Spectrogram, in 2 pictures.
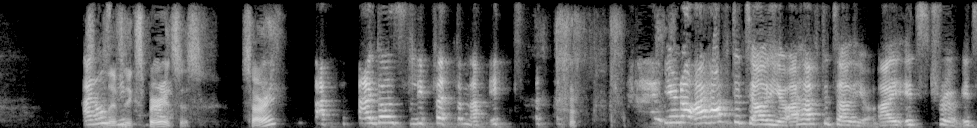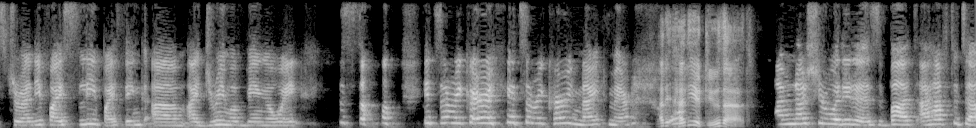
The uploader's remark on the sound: The program airs live each week. Is currently delivered to you through Zoom.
